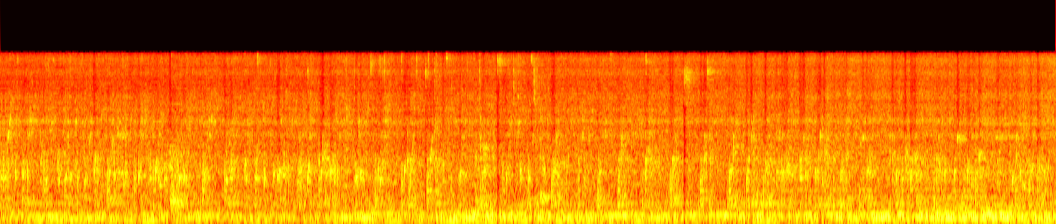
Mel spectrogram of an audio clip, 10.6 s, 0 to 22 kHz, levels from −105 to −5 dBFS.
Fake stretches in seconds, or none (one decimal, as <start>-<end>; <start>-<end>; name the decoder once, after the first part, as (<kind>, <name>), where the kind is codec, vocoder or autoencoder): none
